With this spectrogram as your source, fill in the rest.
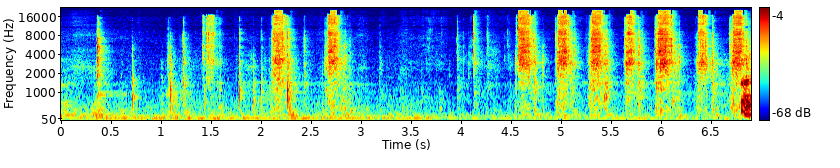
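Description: Ratchet wrench fitted with a long extension, worked on a 1994 Jaguar XJS V12 facelift during winter repairs: rapid clicking bursts, sparse at first, then a steady run of loud, evenly spaced ratcheting strokes near the end, with no talking.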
